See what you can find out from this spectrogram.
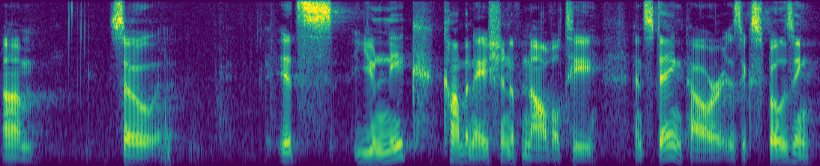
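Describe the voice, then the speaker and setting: A man's voice: fairly low pitch, expressive, slow. A man giving a prepared conference talk, earnest and peppered with "um" fillers. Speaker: conference speaker. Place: conference hall. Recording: reverberant hall, faint noise.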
